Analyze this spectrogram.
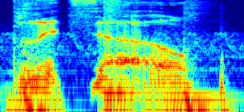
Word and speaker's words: Blitzo: Sure, Blitzo. The O is silent now, bitch.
